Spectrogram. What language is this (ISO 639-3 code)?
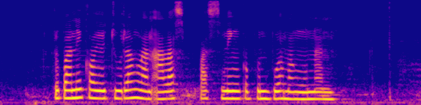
jav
